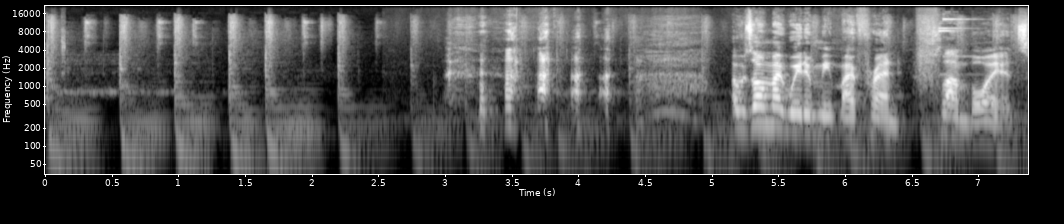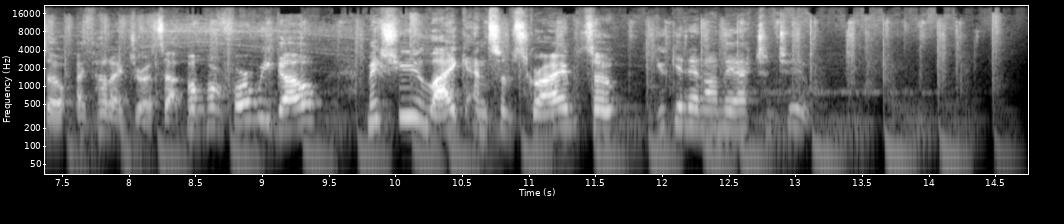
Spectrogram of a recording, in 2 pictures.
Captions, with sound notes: (upbeat music) (laughter) I was on my way to meet my friend, Flamboyance, so I thought I'd dress up. But before we go, make sure you like and subscribe so you get in on the action too.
